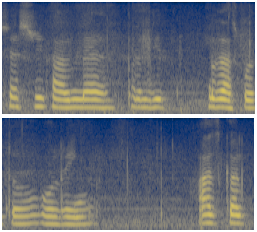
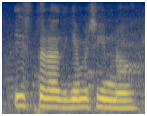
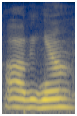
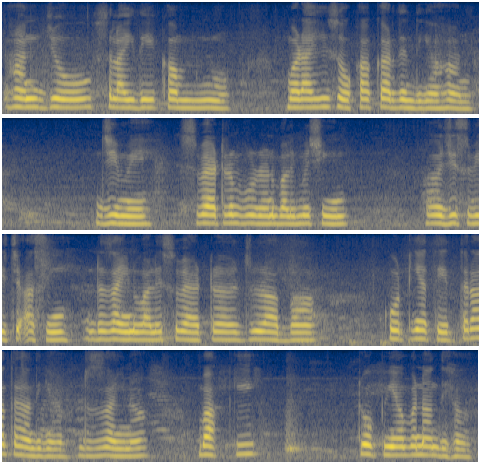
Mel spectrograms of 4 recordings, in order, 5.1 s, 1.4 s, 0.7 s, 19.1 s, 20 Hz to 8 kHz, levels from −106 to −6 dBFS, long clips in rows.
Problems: continuous background conversations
